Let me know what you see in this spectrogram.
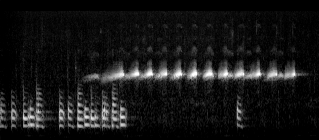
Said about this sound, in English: The pobblebonk frog, or eastern banjo, eats a variety of insects, worms, spiders, so it can be really a helpful addition for your garden. If you'd like to see an eastern banjo frog up close, a great time to find them is at night, straight after rain.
